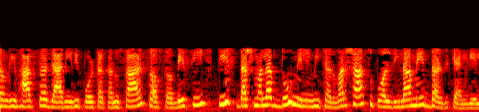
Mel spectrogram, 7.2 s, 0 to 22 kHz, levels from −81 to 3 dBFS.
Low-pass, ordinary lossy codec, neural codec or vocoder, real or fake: 3.6 kHz; none; none; real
